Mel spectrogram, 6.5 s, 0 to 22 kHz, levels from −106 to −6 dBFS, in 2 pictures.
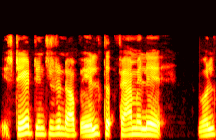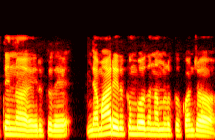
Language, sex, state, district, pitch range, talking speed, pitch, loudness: Tamil, male, Karnataka, Chamarajanagar, 145-175 Hz, 65 wpm, 160 Hz, -17 LUFS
